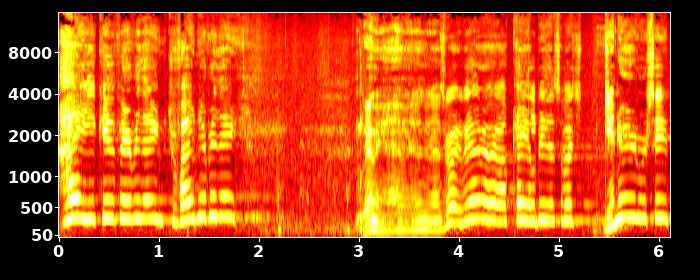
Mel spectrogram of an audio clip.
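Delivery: very high-pitched voice with okay stretched out. Retelling being served by a masked store clerk: high-pitched clerk voice. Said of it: "high-pitched voice".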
